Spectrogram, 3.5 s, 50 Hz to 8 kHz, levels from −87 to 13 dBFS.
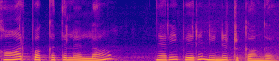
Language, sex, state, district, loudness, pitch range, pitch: Tamil, female, Tamil Nadu, Nilgiris, -15 LUFS, 240-280 Hz, 260 Hz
